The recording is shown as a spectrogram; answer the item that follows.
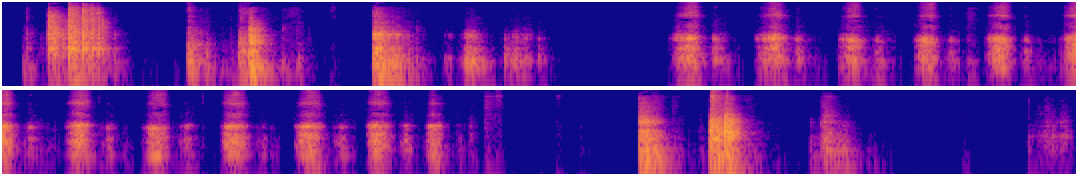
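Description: Tailor's scissors snipping through blouse cloth, a few uneven snips and handling noises at first, then a steady run of cuts about three a second that stops at about seven and a half seconds. Near the end come two louder knocks.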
